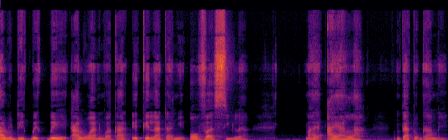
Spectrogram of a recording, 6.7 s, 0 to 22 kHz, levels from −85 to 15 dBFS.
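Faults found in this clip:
No faults found in the speech recording. Nothing to raise against any component for this segment.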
